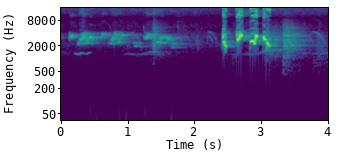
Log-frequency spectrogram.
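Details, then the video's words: Red-whiskered bulbul delivering the clearly articulated 'mae bot' master song: quiet rippling warbles that build into four loud, rapid, liquid whistled notes, with a thin lower whistle from another bird in the background. "วางสำนวนชัดๆ"เดินเพลงแม่บท ชัดถ้อยชัดคำ"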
